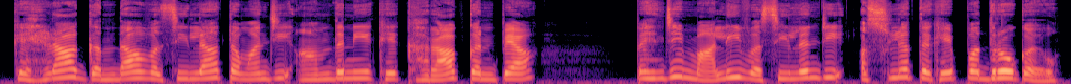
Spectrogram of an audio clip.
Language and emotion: Sindhi, disgusted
